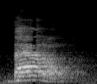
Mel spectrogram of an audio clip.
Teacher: O T passa a ter som de R e uma palavra de 2 sílabas. Essa mesma técnica se aplica nessa regra quando temos vogal, T, vogal mais R. · essa última vogal passa a não ter som, uma silent letter, e o L passa a ser uma consoante silábica, já que no inglês se conta sílabas numa palavra através dos sons de vogais.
